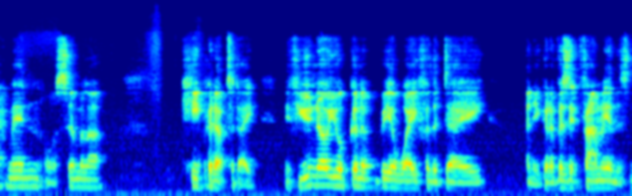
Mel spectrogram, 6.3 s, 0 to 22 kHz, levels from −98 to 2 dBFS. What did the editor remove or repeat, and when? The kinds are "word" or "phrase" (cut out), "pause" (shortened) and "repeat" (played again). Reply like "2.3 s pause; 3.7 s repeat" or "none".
none

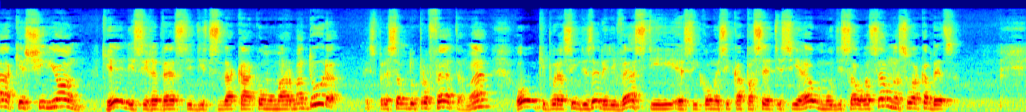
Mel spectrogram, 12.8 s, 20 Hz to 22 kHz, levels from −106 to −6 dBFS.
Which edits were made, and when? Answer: 1.2 s pause

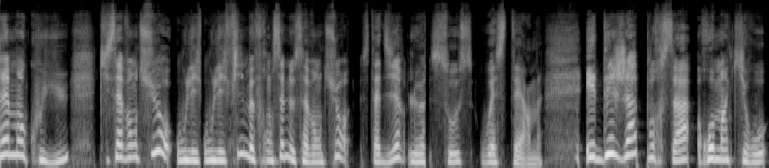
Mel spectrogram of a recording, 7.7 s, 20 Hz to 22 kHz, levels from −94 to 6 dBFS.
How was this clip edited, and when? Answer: 2.0 s repeat; 3.5 s word; 4.2 s phrase

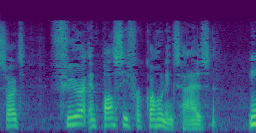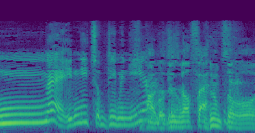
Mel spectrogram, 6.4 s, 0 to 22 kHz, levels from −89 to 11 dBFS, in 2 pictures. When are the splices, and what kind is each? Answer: none

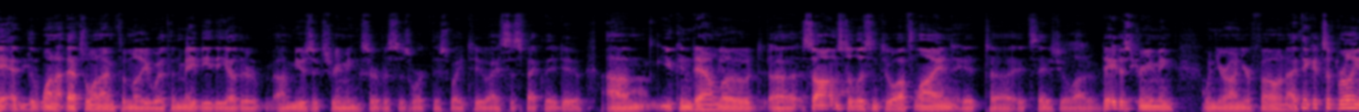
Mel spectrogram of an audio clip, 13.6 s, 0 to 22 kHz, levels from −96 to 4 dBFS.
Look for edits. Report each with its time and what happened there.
5.9 s pause; 12.0 s word

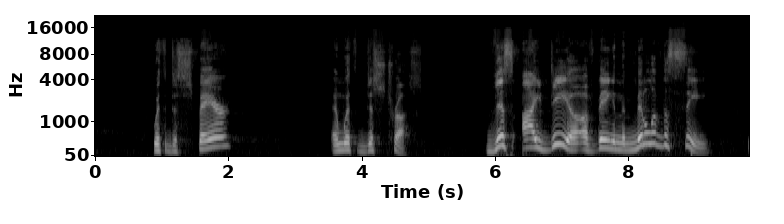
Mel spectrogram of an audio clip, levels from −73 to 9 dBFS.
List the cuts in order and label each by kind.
none

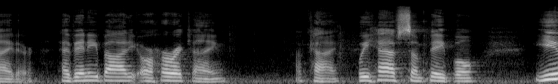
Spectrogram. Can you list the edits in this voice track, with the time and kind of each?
3.6 s word

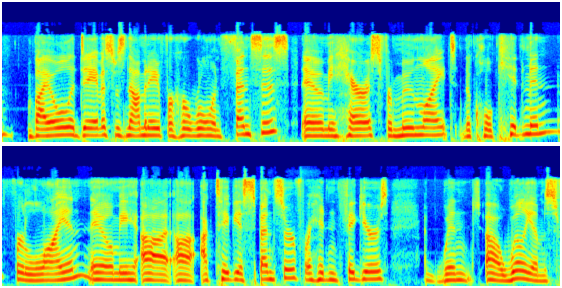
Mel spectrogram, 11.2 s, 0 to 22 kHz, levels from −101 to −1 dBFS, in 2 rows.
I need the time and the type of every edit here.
2.9 s pause; 9.8 s word

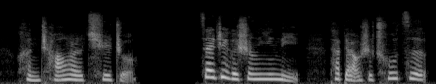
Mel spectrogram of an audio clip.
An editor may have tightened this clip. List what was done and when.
none

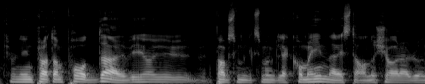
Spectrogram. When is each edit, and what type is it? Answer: 2.3 s word

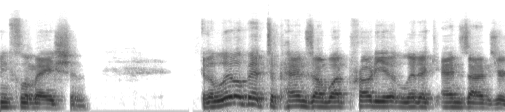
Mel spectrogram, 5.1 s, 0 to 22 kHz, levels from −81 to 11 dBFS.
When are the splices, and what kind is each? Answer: none

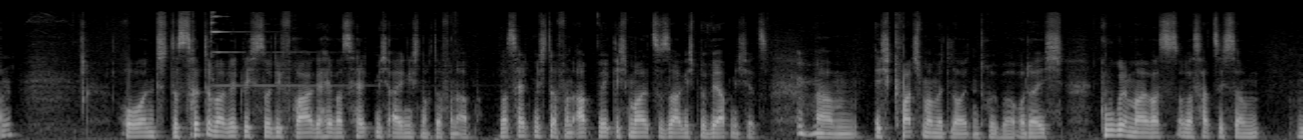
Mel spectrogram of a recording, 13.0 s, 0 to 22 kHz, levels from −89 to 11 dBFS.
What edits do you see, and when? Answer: none

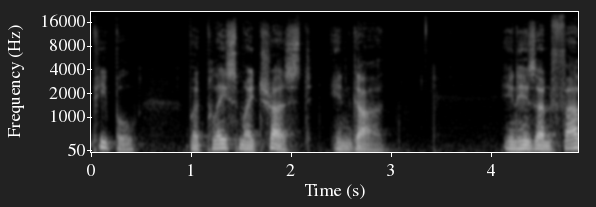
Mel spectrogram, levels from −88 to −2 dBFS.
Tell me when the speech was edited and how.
none

